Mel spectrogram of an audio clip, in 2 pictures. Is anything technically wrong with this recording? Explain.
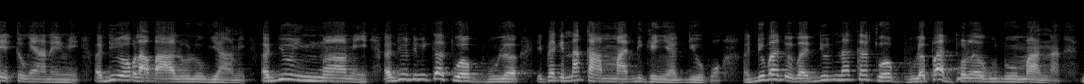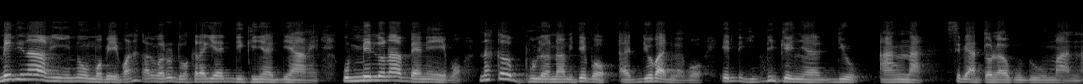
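Yes, the whole clip carries 4-bit ADPCM compression. Each sample is squeezed into a small predicted step, so a gritty, level-following hiss rides on the louder speech and sharp onsets smear. Nothing above 7.7 kHz survives, which fits roughly 64 kbps at a 16 kHz rate.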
